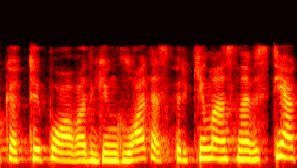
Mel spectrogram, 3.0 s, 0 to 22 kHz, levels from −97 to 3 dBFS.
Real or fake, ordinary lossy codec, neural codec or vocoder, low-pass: fake; AAC, 32 kbps; vocoder, 22.05 kHz, 80 mel bands, Vocos; 7.2 kHz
